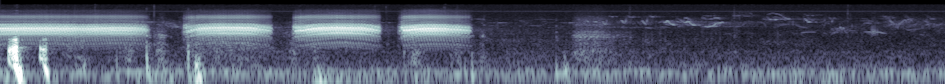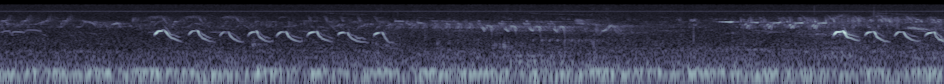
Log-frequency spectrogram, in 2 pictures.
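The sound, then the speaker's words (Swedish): Calls of a Eurasian jay and a spotted nutcracker: four loud, harsh rasping screeches in quick succession, followed by quieter, repeated nasal calls and softer chattering, with no voices present. “Nötskrik och nötkråka.”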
